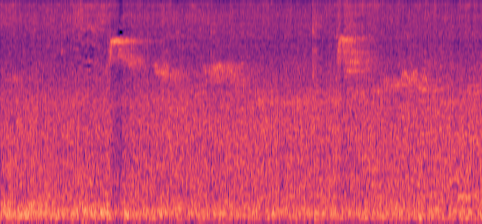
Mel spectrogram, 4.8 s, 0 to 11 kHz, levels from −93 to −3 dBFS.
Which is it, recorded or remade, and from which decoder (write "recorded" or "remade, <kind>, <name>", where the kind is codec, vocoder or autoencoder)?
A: remade, vocoder, Vocos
